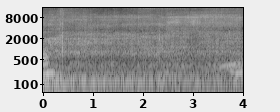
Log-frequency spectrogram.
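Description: Pork fries in oil for adobo, a loud, steady crackling sizzle close up that runs unbroken throughout, with no voices.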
